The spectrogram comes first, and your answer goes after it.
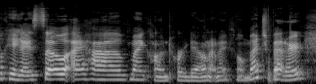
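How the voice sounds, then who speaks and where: Noticeable background noise surrounds a woman speaking at a moderate pace. Her voice is fairly high, with ordinary pitch variation. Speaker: beauty vlogger. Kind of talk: makeup tutorial. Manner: casual, chatty.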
